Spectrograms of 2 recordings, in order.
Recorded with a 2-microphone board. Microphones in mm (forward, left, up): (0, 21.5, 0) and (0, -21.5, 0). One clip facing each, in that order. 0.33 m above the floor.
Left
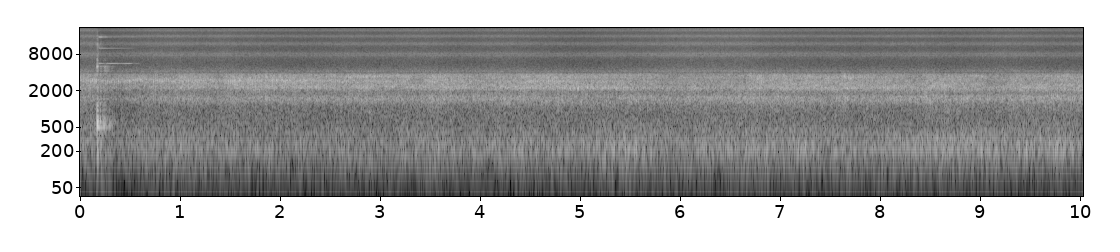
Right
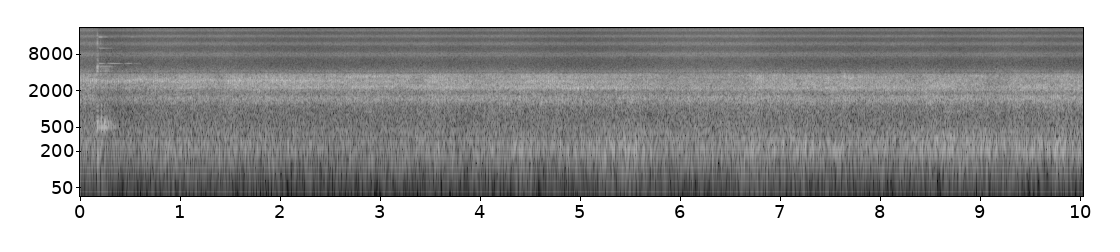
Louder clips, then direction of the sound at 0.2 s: Left 3 dB; 60° left (ahead or behind).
